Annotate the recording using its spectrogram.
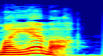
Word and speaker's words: Miami: The county seat of tiny Roberts County, Texas, is pronounced Miami.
